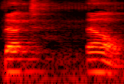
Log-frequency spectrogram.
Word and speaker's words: Bethel: might say in hebrew bet l they pronounce the th as a t bethel the house of god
